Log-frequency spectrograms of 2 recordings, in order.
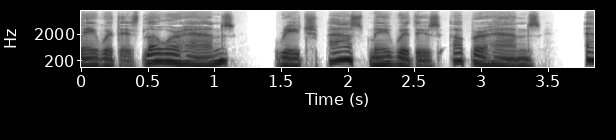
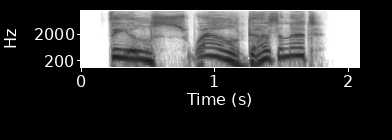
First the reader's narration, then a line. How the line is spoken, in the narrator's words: Jacob yelled back over his shoulder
